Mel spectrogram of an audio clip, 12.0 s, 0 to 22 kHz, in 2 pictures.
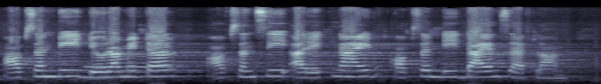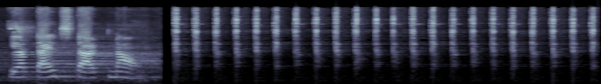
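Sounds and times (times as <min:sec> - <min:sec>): clock ticking quickly: 0:07.8 - 0:12.0.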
